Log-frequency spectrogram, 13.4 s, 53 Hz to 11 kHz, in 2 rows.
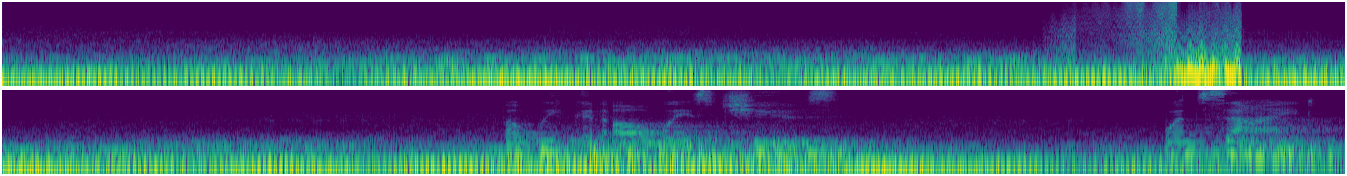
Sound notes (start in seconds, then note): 5.2 screen crackles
